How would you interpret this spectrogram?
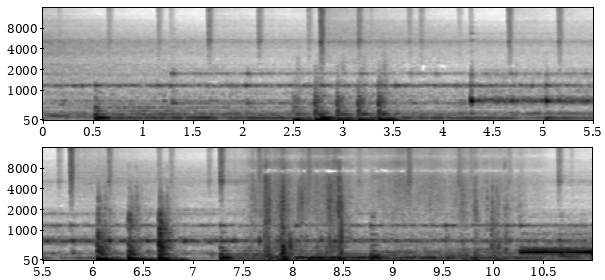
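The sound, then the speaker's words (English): Two bursts of several firm knocks on a door, a few seconds apart, against a low steady hum and faint room noise. No one speaks. “And then someone was knocking on my door.”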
